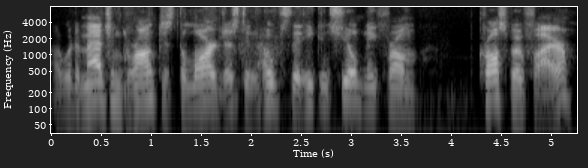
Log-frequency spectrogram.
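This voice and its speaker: A man taking part in a tabletop game as a player, declaring his moves deliberately and a little formally. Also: mid-range voice, fairly bright tone, no echo. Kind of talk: casual game chat.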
